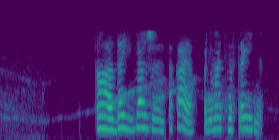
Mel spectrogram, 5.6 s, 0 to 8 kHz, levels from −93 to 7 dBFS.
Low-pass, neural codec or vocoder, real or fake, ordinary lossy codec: 7.2 kHz; vocoder, 44.1 kHz, 128 mel bands every 256 samples, BigVGAN v2; fake; AAC, 16 kbps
